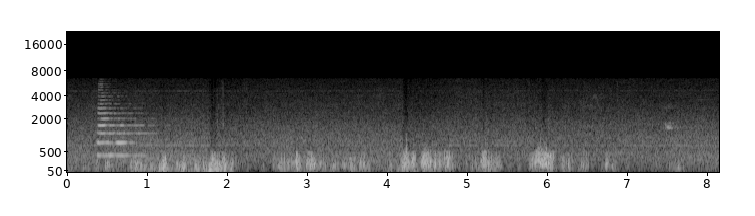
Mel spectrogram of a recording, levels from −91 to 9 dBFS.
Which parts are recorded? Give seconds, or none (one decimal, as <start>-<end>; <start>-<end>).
0.0-2.7; 4.7-8.2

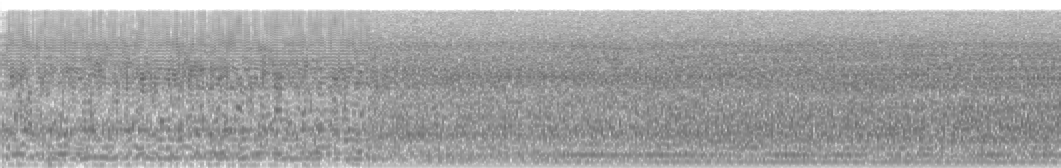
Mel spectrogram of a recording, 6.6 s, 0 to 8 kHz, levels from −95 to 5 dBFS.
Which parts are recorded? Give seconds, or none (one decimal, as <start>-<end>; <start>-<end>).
2.3-6.6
